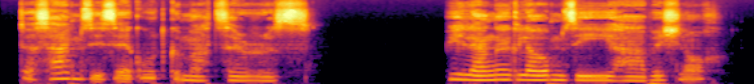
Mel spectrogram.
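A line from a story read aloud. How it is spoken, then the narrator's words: Very calm. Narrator (German): Er klang ruhig, so verdammt ruhig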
